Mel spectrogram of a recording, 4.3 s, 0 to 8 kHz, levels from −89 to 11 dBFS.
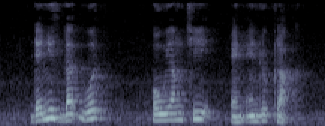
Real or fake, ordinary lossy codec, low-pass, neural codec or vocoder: real; MP3, 32 kbps; 7.2 kHz; none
